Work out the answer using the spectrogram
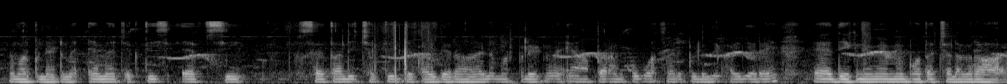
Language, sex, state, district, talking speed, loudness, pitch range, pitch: Hindi, male, Maharashtra, Nagpur, 185 wpm, -26 LUFS, 120-125 Hz, 125 Hz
